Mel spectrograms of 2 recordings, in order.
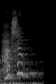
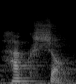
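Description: First: The word is said at a fast pace. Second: The word is said at a slow pace.

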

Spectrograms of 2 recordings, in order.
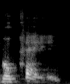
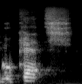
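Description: First: The word is pronounced with a French accent. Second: The word is pronounced with an English accent. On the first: "but the French we say bouquet" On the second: "if you pronounce it in the English way"

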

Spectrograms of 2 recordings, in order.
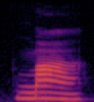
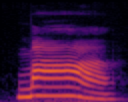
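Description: First: The pitch falls steadily throughout. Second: The pitch rises and then falls. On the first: "쭉 떨어지는 음이죠" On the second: "올라갔다가 내려오는 음이에요"

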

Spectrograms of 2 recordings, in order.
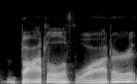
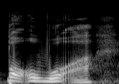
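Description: First: It is said in a plain American accent. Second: It is said in a broad British accent. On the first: "instead of saying" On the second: "what real English people sound like"

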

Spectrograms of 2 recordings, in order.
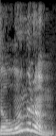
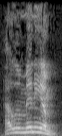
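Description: First: It is said the speaker's local way. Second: It is said the way people say it overseas. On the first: "it's aluminum" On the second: "or as they say overseas"

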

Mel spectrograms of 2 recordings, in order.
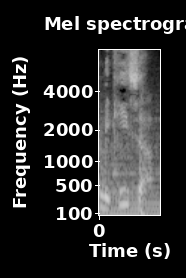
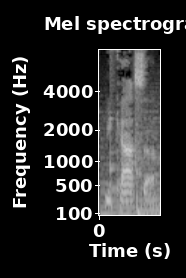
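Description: First: The middle vowel is a short 'ih' sound. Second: The middle vowel is an open 'ah' sound. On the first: The speaker calls it wrong. "They call her Mikisa" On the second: The speaker calls it right. "Why are they not calling Mikasa Mikasa?"

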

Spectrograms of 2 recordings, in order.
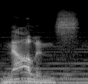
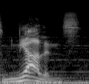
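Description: First: It is said clipped, in a local accent. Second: It is said in a plain standard way.

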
